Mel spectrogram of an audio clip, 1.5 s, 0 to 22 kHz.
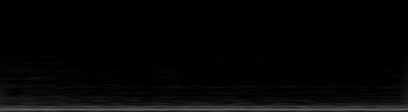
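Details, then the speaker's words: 1969 Dodge Dart GT V8 after nearly 12 years sitting, new carburetor fitted, idling in neutral in about 105°F heat: deep, steady even rumble with no misses or ticks; exhaust note sounds good, manifold not smoking, battery charging. "That exhaust note sounds pretty good. So far, the manifold's not smoking, so that's good."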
